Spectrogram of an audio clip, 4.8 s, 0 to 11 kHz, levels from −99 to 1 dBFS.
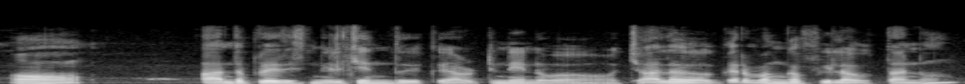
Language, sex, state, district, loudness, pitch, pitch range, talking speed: Telugu, male, Andhra Pradesh, Chittoor, -19 LUFS, 140 Hz, 130-155 Hz, 125 wpm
